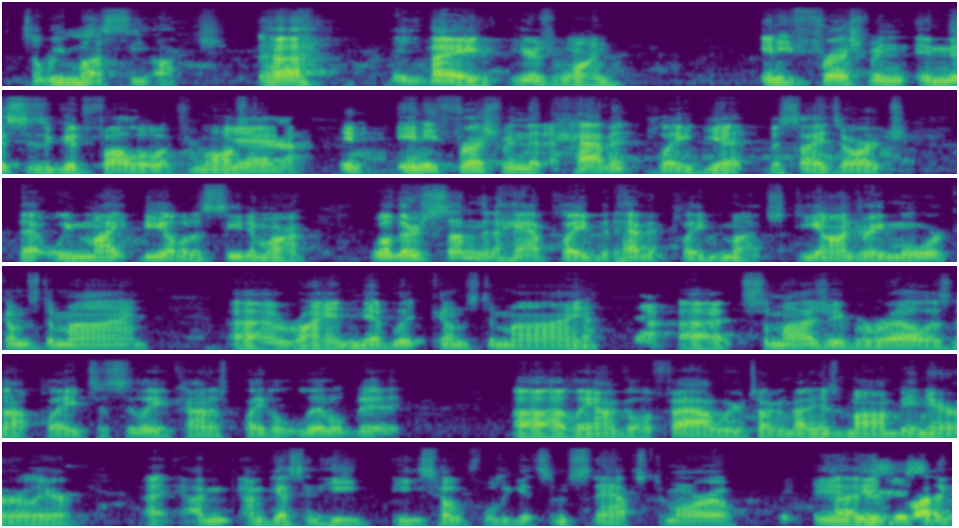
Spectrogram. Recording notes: Longhorn Livestream LIVE from The Co-Op! Is LIVE from The Co-Op talking Texas vs Wyoming.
